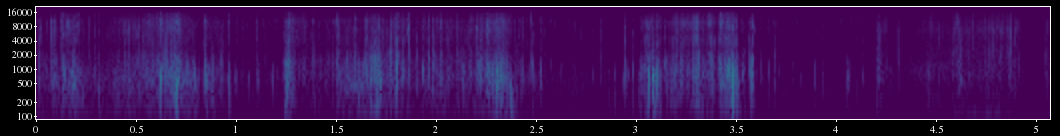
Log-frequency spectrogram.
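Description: Thin clear plastic film wrapped around a microphone head is crumpled and rubbed by a puppet's furry hands. Close, dry crinkling and crackling comes in uneven bursts with brief quiet gaps. The sound is bright, with almost no low end.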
